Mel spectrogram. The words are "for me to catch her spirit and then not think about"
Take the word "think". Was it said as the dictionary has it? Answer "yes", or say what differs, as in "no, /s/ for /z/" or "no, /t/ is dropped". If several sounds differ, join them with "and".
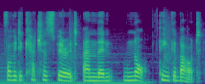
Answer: yes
